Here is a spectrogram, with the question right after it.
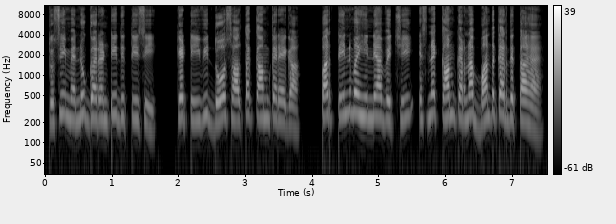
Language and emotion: Punjabi, angry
